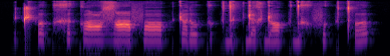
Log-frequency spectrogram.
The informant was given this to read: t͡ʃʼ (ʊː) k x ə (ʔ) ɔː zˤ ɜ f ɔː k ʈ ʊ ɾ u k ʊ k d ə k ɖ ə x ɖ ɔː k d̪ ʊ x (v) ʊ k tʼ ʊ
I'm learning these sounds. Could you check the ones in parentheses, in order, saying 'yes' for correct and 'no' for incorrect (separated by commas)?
yes, no, no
